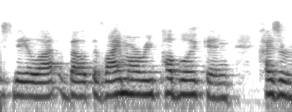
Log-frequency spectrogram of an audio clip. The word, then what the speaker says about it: Weimar: wilhelm the second and w's in german are actually pronounced like a v so we'll be talking today a lot about the weimar republic and kaiser wilhelm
